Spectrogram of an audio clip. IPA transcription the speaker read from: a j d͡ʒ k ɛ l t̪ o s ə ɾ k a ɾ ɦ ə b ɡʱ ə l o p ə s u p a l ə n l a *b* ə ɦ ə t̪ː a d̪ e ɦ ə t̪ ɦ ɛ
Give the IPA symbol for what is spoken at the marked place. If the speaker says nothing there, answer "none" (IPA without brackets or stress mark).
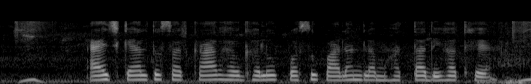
m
